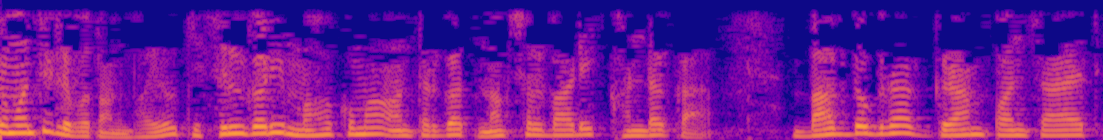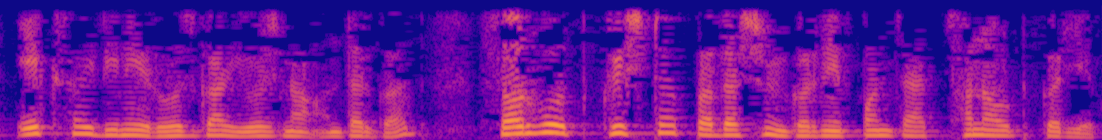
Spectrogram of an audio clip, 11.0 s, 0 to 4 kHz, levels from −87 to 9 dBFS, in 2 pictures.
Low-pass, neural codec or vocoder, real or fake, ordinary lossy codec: 3.6 kHz; none; real; none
